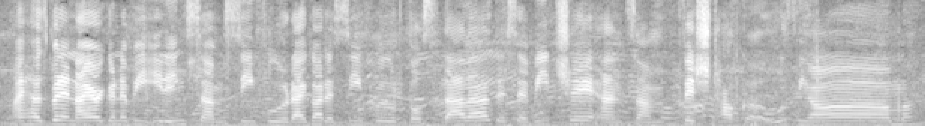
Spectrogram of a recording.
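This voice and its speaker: A woman's voice: medium pitch, little pitch movement, moderate pace, hardly any pauses, rough recording. A woman in her thirties, filming herself on a phone at an outdoor flea market, chatting to viewers in a casual vlog and laughing often. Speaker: family vlogger. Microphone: phone held at arm's length. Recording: loud crowd and music outdoors.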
